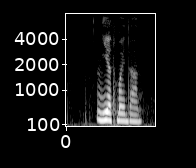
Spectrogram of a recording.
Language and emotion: Russian, neutral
